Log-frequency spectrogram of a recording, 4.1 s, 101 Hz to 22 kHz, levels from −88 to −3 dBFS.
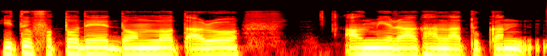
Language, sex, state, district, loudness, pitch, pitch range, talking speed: Nagamese, male, Nagaland, Kohima, -14 LUFS, 115 Hz, 110-115 Hz, 115 wpm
